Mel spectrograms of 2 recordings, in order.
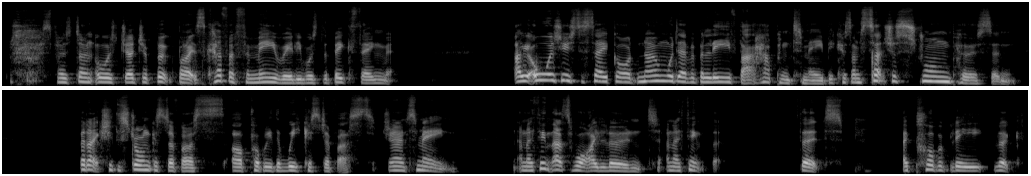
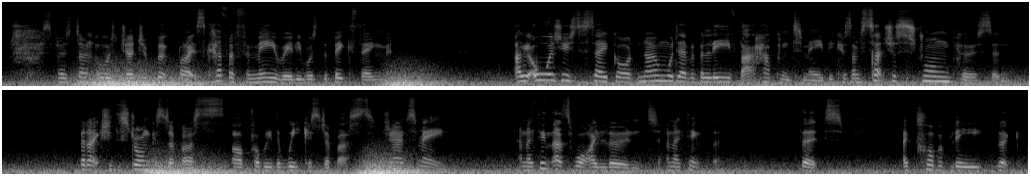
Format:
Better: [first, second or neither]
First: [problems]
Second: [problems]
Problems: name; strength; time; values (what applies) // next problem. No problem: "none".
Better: first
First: none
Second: wind noise on the microphone; heavy; 5 dB below the speech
